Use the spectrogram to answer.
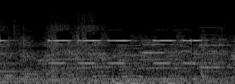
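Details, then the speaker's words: Repeated high-pitched electronic beeps from hospital monitors at an oral surgery office before dental implant surgery, patient awaiting IV, over soft background music and room noise. "like 0.2 seconds they all just left me no iv yet a lot of beeping though um"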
